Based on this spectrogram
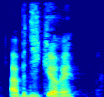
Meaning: third-person plural conditional of abdiquer
- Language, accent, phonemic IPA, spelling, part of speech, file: French, France, /ab.di.kʁɛ/, abdiqueraient, verb, LL-Q150 (fra)-abdiqueraient.wav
